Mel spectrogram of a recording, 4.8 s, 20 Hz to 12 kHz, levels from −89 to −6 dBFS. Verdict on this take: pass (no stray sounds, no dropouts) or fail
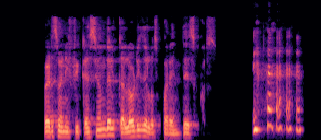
fail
